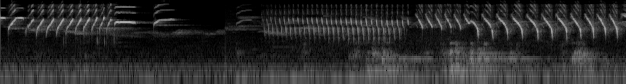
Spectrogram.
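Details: Timbrado canary in early morning song training, delivering rapid repeated downslurred whistles, a brief pause, a soft buzzy rolling trill, then loud rhythmic series of sweeping notes repeated several times per second.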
